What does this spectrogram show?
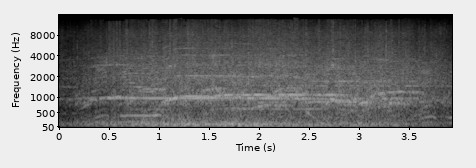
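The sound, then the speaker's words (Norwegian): A large crowd applauds South Africa's finance minister Pravin Gordhan after his farewell speech following his dismissal, a dense, loud wash of clapping that swells in and fades out over a few seconds, with some shrill whistling tones running through it. “Applausen er til ære for Sør-Afrikas finansminister, som holdt en avskjedstale etter å ha fått sparken.”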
